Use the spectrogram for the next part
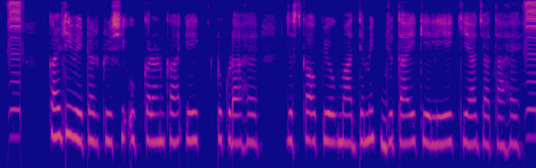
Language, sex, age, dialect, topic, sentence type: Hindi, female, 18-24, Garhwali, agriculture, statement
